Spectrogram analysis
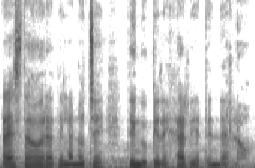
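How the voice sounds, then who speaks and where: A man's voice: on the low side, steady tone, normal speed, darkish tone, soft background music, lightly acted. A man playing a plain-spoken small-town bartender in a horror story, matter-of-fact in manner.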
